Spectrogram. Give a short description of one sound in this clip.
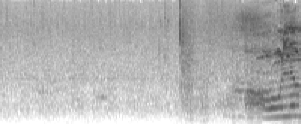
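A diver splashes into the water.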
